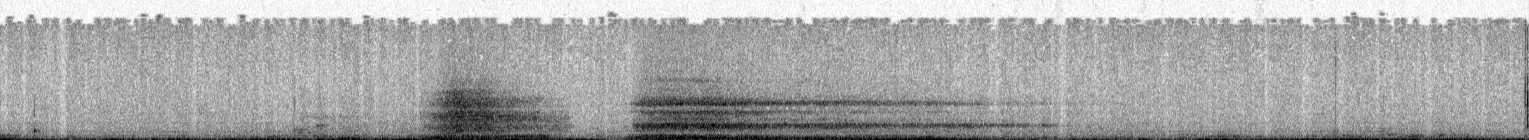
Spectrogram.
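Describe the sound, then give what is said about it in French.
Deep breathing during meditation: a long, airy inhale followed by a slower, fuller exhale, heard alone over a low steady hum with no talking. “Ma respiration devient plus ample, plus profonde.”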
